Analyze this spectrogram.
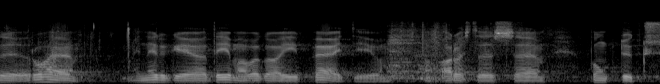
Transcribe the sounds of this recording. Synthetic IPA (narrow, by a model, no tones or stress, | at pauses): eɾo̞ɦe | ene̞rɡ̥iɑt̪e̞ːmɑvæɡ̥ɑejpæːd̪̥ʲijṵɑrve̞st̪ɑd̪̥es | puŋk̚t̪yks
